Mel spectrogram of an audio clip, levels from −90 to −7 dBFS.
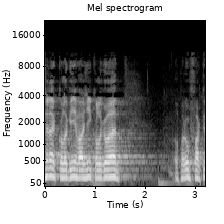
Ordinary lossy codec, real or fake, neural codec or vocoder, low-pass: MP3, 48 kbps; real; none; 14.4 kHz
